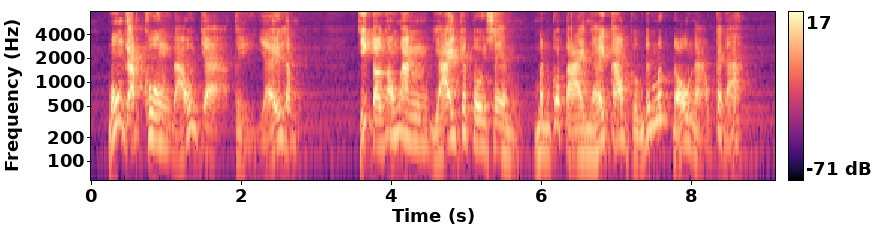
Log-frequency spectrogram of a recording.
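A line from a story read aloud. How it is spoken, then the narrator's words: Old man's furious harsh shout. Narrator (Vietnamese): lão ta hết sức tức giận, gằn giọng quát rằng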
